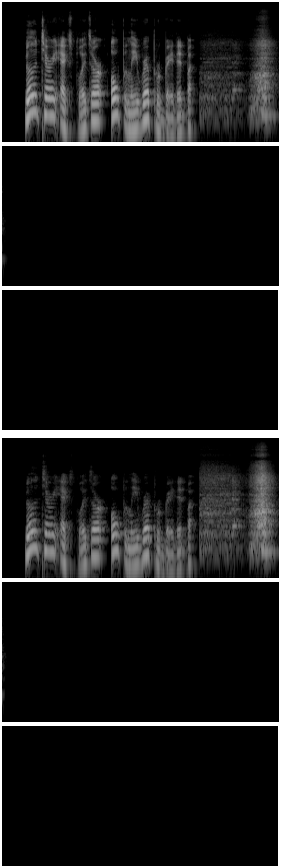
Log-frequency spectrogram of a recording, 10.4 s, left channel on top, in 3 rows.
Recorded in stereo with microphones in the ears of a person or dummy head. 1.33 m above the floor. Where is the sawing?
60° right (ahead or behind), 1.1 m.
